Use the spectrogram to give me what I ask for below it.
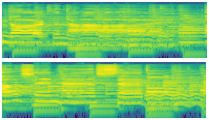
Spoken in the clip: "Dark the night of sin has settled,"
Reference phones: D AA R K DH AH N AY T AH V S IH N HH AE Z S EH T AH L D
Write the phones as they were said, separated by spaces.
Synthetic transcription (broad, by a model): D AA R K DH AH N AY AH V S IH N HH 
